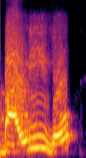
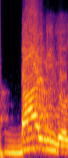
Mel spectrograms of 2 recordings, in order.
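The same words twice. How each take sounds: First: Valido stressed on the middle syllable, va-LI-do; valido, llana, stress on LI. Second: Válido stressed on the first syllable, VÁ-li-do; válido, esdrújula, stress on VÁ. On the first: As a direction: say valido with the weight on LI. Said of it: "no se refiere a la palabra válido". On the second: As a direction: say válido with the weight on VÁ. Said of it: "debería tener tilde en la A". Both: Shown as a demonstration.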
